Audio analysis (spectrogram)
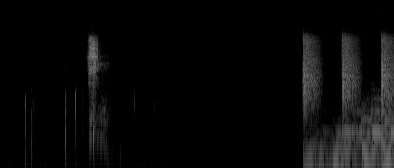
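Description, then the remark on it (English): A single sharp sneeze bursts out after a few quick catches of breath, then quiet, before loud music with strong rhythmic hits abruptly starts. “God bless you, and thank you for today.”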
